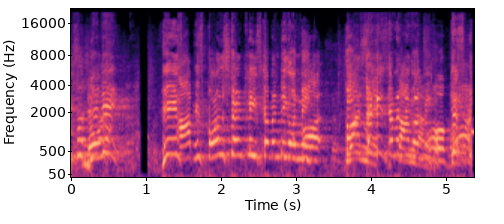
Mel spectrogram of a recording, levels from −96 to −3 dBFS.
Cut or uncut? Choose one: uncut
